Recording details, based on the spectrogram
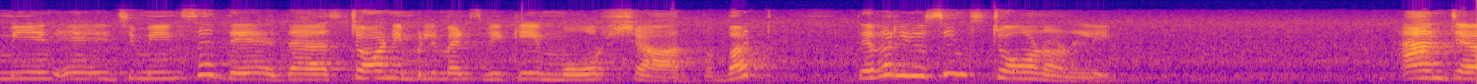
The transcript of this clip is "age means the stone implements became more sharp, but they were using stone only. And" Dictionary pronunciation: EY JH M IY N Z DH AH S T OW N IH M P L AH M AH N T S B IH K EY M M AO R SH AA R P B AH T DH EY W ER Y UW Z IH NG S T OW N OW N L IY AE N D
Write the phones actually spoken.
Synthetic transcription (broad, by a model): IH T M IY N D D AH S T OW N IH M P L AH M AH N T S B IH K EY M M AO R SH AA R P B AH T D EY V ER Y UW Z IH NG S T OW N OW N L IY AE N D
